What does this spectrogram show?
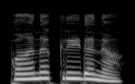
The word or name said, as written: ಪಾನಕ್ರೀಡನ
